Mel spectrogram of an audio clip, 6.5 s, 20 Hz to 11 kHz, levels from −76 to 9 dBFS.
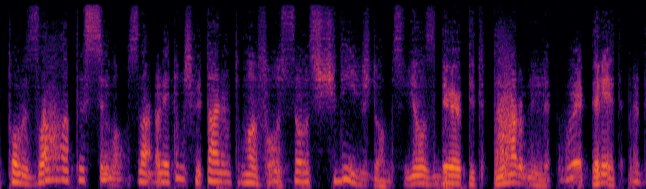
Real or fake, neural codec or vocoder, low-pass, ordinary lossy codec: fake; codec, 44.1 kHz, 0.9 kbps, DAC; 9.9 kHz; MP3, 64 kbps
